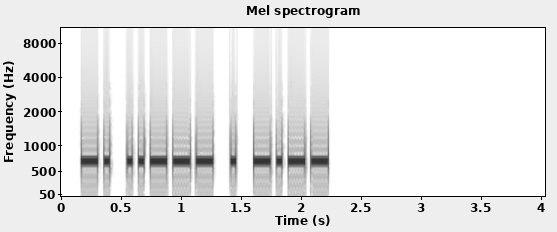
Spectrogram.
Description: Morse code, heard as a keyed tone, about 24 wpm, 700 Hz. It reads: N2EY
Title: Call Signs Repeated 3x - 25wpm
